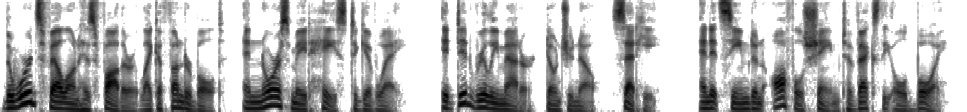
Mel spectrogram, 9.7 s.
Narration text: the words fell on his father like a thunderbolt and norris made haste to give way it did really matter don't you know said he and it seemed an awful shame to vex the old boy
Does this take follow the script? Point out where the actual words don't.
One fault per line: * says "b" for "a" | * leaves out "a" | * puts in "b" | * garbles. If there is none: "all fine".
all fine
